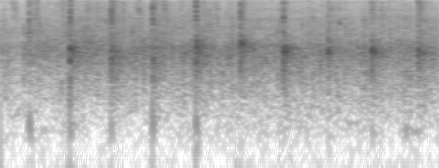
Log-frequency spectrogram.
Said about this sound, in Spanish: Que están aplaudiendo, no sé, no. Vaya, por favor. Aplauden demasiado.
